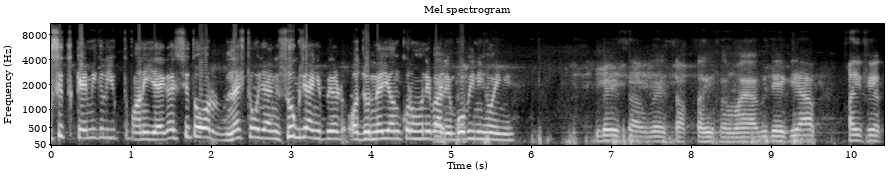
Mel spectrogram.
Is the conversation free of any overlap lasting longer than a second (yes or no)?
yes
